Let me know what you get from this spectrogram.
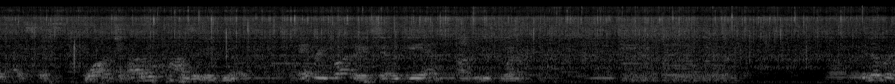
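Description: Shredded cabbage and egg pancake frying in oil in a cast iron skillet, a steady sizzling hiss with fine crackles.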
